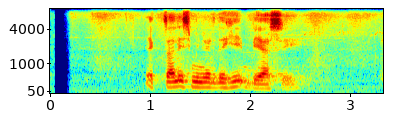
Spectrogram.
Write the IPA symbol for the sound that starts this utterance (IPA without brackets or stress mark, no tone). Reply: e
